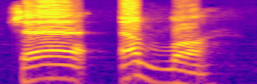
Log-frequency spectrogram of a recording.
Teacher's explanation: طيب، ولو شاء الله، الله لفظ الجلالة أعظم اسم في الكون، الهمزة همزة وصل تثبت في البدء، وتثبت في البدء وتسقط وصلا، واللام مفخمة لأن ما قبلها مفتوح، واللام لام لفظ الجلالة مفخمة لأنها مسبوقة بفتحة اللي هي فتحة الهمزة، شاء الله.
